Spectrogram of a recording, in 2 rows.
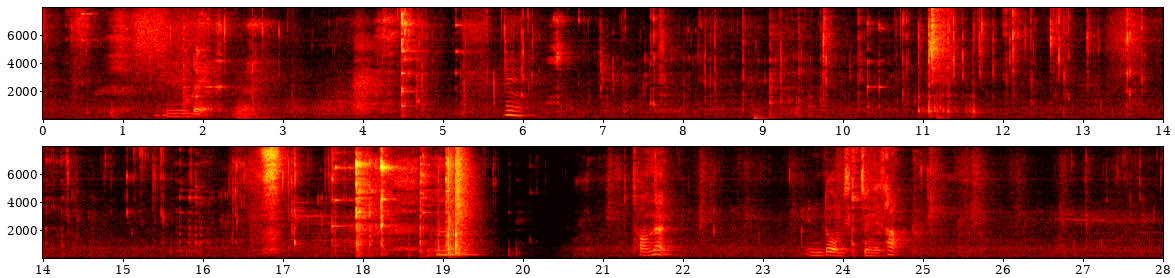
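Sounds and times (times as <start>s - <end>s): faint steady hum: 0.0s - 28.0s
child chewing crunchy food: 5.2s - 18.7s.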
